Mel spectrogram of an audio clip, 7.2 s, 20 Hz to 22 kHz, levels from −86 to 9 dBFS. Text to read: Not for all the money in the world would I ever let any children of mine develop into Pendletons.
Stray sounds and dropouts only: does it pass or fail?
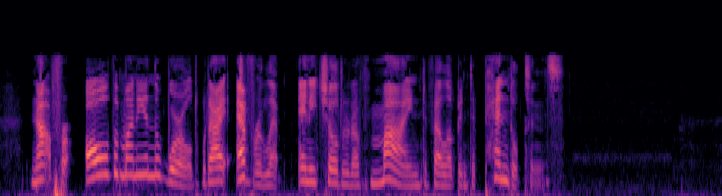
pass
